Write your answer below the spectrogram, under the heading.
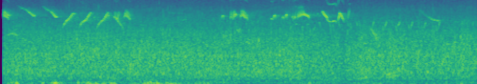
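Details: Eastern Kingbird calling in Bozeman, Montana, giving thin, high, sputtering notes in quick bursts, rising and falling, over a steady rush of running water.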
